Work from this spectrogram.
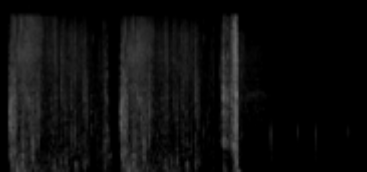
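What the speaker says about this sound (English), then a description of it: "I can hear footsteps." Footsteps in the video game Delta Force, a fast run of steps at steady volume that breaks off, followed by a few faint isolated taps.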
